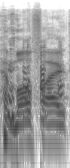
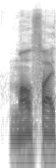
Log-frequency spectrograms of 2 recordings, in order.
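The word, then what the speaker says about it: Malphite: what it's it's weird someone told me when I say Mall fight it sounds like a fight in a mall like a mall a mall fight how do you say it I don't know Mal fight oh no no Mal fight Mal fight Mal fight okay Mal fight is fantastic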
